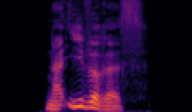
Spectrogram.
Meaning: strong/mixed nominative/accusative neuter singular comparative degree of naiv
- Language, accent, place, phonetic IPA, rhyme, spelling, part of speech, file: German, Germany, Berlin, [naˈiːvəʁəs], -iːvəʁəs, naiveres, adjective, De-naiveres.ogg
